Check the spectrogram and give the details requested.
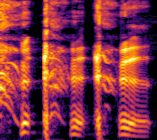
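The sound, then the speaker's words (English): A quick run of about five harsh coughs in rapid succession, each a short raspy burst with a throaty, voiced edge, from a person who has been coughing for three days without being sick. No talking. “I just keep coughing a lot.”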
